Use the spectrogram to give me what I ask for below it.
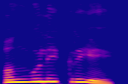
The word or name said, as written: ಅಂಗುಲಿಕ್ರಿಯೆ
